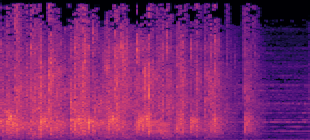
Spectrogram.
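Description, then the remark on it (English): A crowd applauds a panel with dense, steady clapping that fills most of the moment, then cuts off abruptly as a soft musical tone takes over at the end. “Big round of applause for our panel”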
